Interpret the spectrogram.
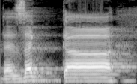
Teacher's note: زا کو سختی کے ساتھ پڑھنا ہے، سیٹی کی آواز دے کر کے پڑھنا ہے ، تزکا، یہاں پر بھی وقف بالسکون ہو رہا ہے، جہاں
